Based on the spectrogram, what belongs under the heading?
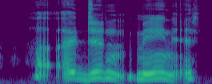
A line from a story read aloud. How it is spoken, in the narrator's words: whimpered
